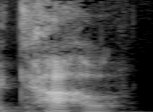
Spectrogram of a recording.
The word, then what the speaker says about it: Cahill: In Ireland, we say Cahill.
